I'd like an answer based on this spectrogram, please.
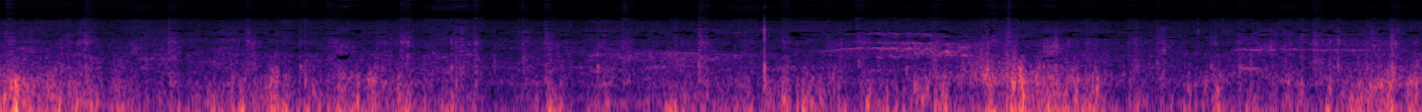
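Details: Clydesdale horse giving a quavering, wavering whinny that falls in pitch, heard mainly between six and eight seconds, over steady hoof clip-clop and a low rumbling background.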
